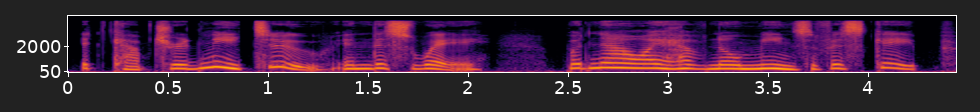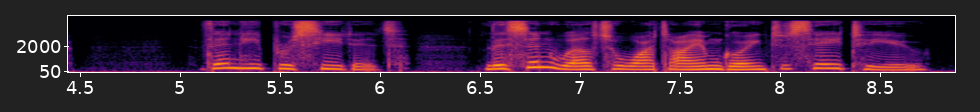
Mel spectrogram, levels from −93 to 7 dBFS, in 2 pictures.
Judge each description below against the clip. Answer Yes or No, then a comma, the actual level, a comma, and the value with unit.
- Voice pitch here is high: Yes, high, 235 Hz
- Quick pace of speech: No, average, 195 wpm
